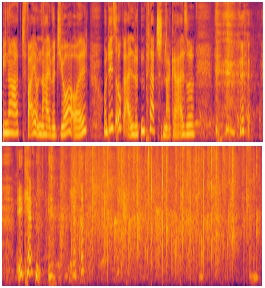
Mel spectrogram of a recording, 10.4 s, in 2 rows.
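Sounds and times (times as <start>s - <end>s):
speech: 0.0s - 7.1s
laughter: 3.8s - 9.4s
audience applauding: 5.2s - 10.4s.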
